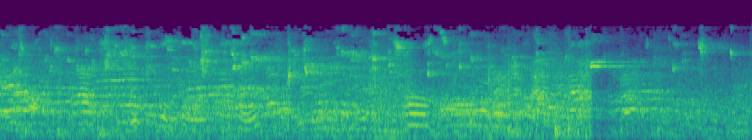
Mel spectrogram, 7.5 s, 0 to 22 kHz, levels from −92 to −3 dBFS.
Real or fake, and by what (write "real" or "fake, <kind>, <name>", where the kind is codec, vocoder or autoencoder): real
